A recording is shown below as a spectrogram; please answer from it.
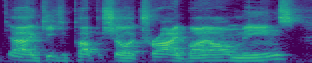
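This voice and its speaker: A man's voice: medium pitch, fairly quick, sharp tone. A man chatting casually about comic books in an easygoing, conversational way. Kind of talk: casual comic book chat.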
